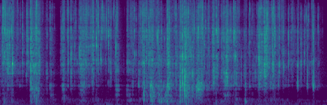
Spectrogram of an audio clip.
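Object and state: Aluminium foil candy wrapper.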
